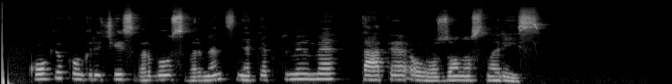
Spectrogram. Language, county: Lithuanian, Klaipėda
